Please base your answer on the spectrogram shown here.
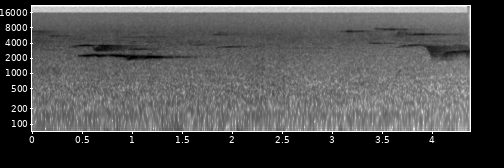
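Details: Large Niltava at Doi Lang, Pha Hom Pok National Park, Chiang Mai, Thailand, gives one clear, high whistled phrase stepping down in pitch, followed by faint thin high notes against quiet background hiss.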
